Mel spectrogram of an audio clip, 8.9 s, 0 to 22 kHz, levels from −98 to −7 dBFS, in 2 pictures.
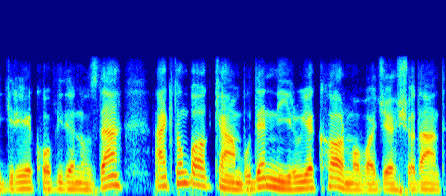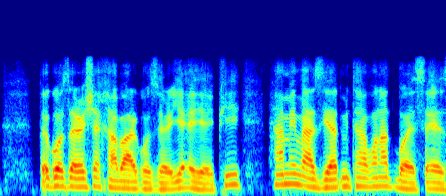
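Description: Nothing here counts as a fault: the speech comes over an AMR wideband (HD Voice) link at 12.65 kbit/s, so the band stops around 7.5 kHz, which is just what that codec does.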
